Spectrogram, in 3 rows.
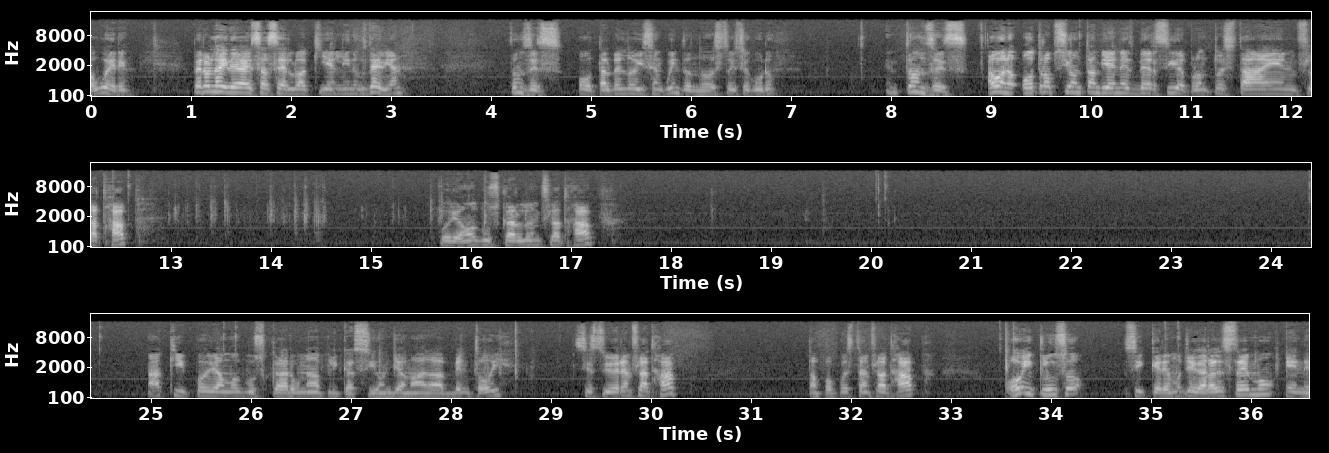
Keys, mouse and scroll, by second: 9.7 click, 12.4 click, 13.0-15.5 typing, 16.1 Return, 20.1 click, 24.4 click, 25.7 click, 26.8-28.8 typing, 33.5 click, 35.1 click, 35.8-36.5 typing.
